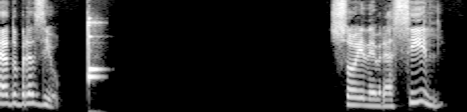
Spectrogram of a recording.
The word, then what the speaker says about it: Brasil: Muito cuidado com a pronúncia do nome do nosso país, hein? O som de z, z, de abelha, no espanhol não existe. A gente vai pronunciar como na palavrinha acima, si. E o nosso L do final de Brasil vai ficar preso com a sua língua lá atrás dos dentes da frente.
